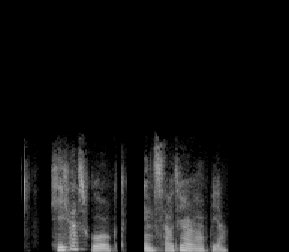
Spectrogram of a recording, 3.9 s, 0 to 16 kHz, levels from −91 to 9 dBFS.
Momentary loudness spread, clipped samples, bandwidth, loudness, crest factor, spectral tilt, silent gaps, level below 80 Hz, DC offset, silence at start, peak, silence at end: 13 LU; under 0.1%; 7.6 kHz; -24 LUFS; 18 dB; -6 dB/octave; 0.53-0.67 s, 1.70-1.90 s; -62 dBFS; under 0.1%; 0.3 s; -6 dBFS; 0.85 s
